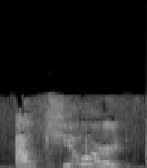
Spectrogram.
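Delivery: high joyful cry of relief; delighted. Acted. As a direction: burst out with relief and joy. Girl delighted at her cure.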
